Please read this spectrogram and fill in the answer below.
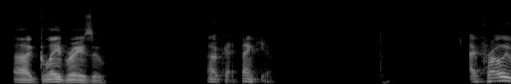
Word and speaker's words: glabrezu: Also, just as a thing, that demon has 3 fucking pronunciations, but the most common one is Glabrezu.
